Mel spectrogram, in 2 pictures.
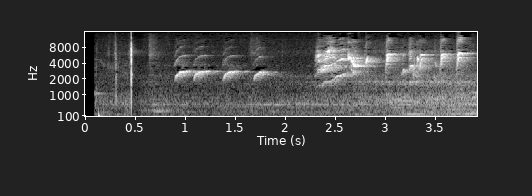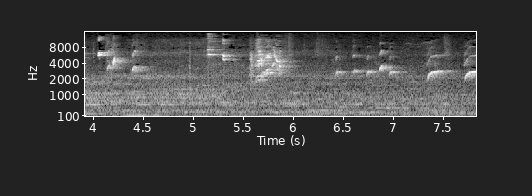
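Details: European goldfinch song: bright twittering phrases with repeated short notes around the upper mid range, a burst of dense, buzzy, tinkling trills in the middle, then more clipped repeated notes; a sharp click near the start.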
